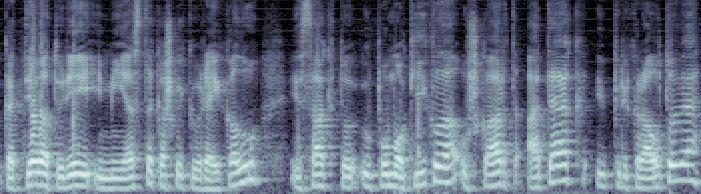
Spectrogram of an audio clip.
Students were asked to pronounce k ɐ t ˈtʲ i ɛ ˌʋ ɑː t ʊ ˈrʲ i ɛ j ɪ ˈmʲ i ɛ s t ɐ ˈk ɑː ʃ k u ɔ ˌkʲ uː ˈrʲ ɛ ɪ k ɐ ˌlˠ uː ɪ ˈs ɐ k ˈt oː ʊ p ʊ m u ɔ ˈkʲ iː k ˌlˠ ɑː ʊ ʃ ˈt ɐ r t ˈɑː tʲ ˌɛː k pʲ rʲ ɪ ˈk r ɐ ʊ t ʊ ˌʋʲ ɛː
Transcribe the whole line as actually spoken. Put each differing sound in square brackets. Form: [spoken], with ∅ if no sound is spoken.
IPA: k ɐ t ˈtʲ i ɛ ˌʋ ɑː t ʊ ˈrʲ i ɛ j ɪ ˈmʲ i ɛ s t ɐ ˈk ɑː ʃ k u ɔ ˌkʲ uː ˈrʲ ɛ ɪ k ɐ ˌlˠ uː ɪ ˈs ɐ k ˈt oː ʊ p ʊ m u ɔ ˈkʲ iː k ˌlˠ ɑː ʊ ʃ [ˈk] ɐ r t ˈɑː tʲ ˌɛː k pʲ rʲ ɪ ˈk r ɐ ʊ t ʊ ˌʋʲ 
